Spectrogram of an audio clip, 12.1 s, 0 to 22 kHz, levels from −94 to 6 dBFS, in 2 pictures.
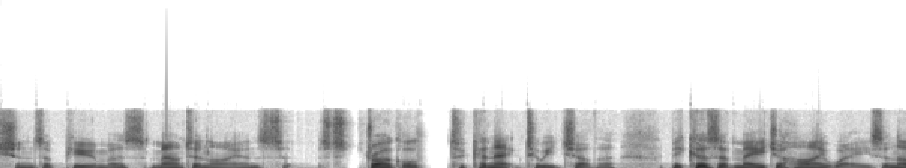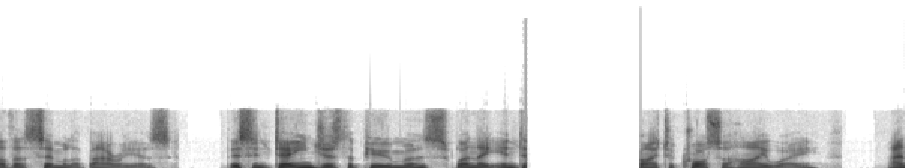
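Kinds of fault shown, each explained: Repeated stalls (stutter): From 1.74 to 3.00 s the speech keeps catching and dragging, with the last sound held over and over, 15 times in all, the longest hold lasting 190 ms. Packets were arriving late or slower than playback, so the jitter buffer kept running dry and the receiver stretched what it last had until more arrived. About 445 ms of filler was added, roughly 35% of that stretch, yet nothing is actually missing.
Jitter buffer speed-up: Between 6.39 and 6.85 s the speech runs hurried, about 111% of normal speed, though its pitch stays the same. Too much audio had built up in the jitter buffer, as happens when delayed packets land together, so the receiver trimmed out short pieces a pitch period or a few long, one after another, to bring the delay back down. Something like 70 ms was cut this way.
Audio dropout to silence: At 9.54 s the speech cuts off mid-flow into silence, with no room tone at all, and resumes at 10.31 s after a gap of about 0.77 s. 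Whatever was said in that time is gone. The silence points to the input being lost while recording carried on, likely from a disconnected device, a failed link or a stray mute. Throughout, the G.722 call path keeps everything below 8 kHz.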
